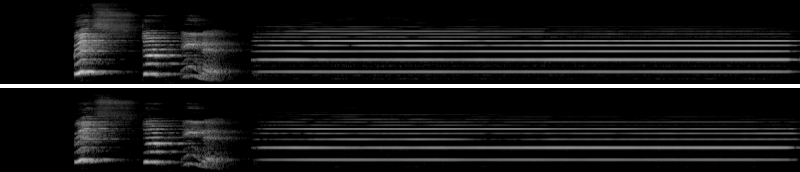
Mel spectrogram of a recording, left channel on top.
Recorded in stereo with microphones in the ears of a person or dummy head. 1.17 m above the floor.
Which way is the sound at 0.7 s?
50° left (ahead or behind).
